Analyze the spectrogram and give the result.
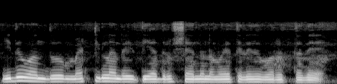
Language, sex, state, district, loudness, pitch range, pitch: Kannada, male, Karnataka, Koppal, -12 LUFS, 120-135 Hz, 125 Hz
